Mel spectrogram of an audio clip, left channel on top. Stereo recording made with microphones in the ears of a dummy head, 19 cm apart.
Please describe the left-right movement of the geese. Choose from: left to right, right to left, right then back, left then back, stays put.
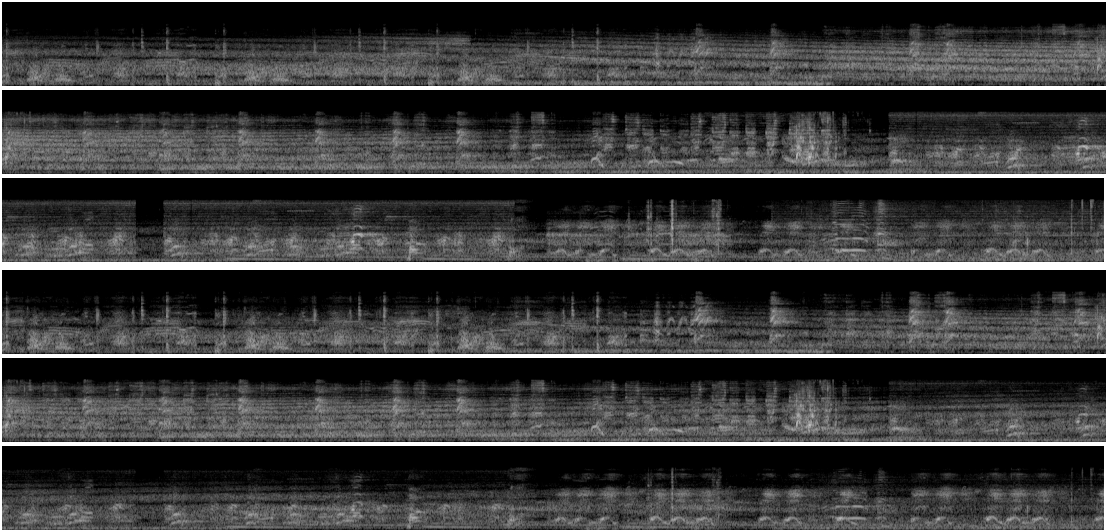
right to left.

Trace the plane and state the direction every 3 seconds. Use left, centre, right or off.
left, left, left, left, centre, right, right, right, right, right, right.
